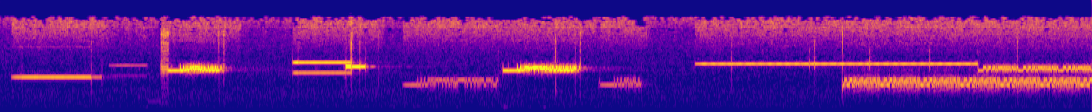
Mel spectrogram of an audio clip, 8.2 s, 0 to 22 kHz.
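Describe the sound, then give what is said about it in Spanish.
Telephone dialing tones ring out on a radio show's call-in phone lines during a contest: a series of steady electronic beeps at shifting pitches, clear and alone with no talk. “Es la serenata del suspiro de Estocino y vamos a poner a trabajar a nuestras 25 líneas telefónicas para ver cuál es la llamada ganadora.”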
